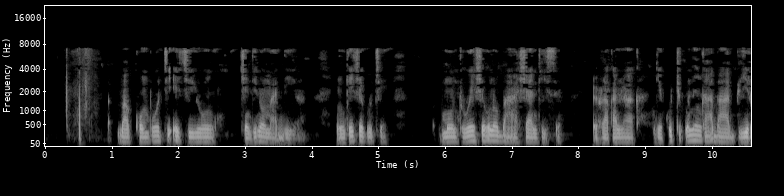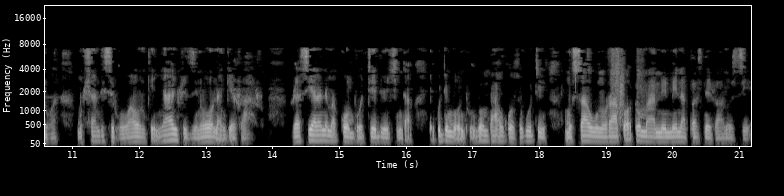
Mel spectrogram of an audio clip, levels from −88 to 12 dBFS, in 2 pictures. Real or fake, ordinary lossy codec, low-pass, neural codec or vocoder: real; MP3, 32 kbps; 7.2 kHz; none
